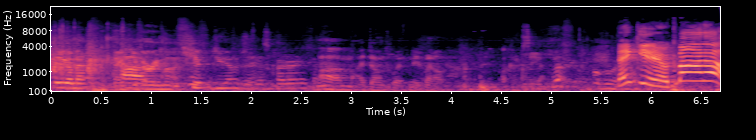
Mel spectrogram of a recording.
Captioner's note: applause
